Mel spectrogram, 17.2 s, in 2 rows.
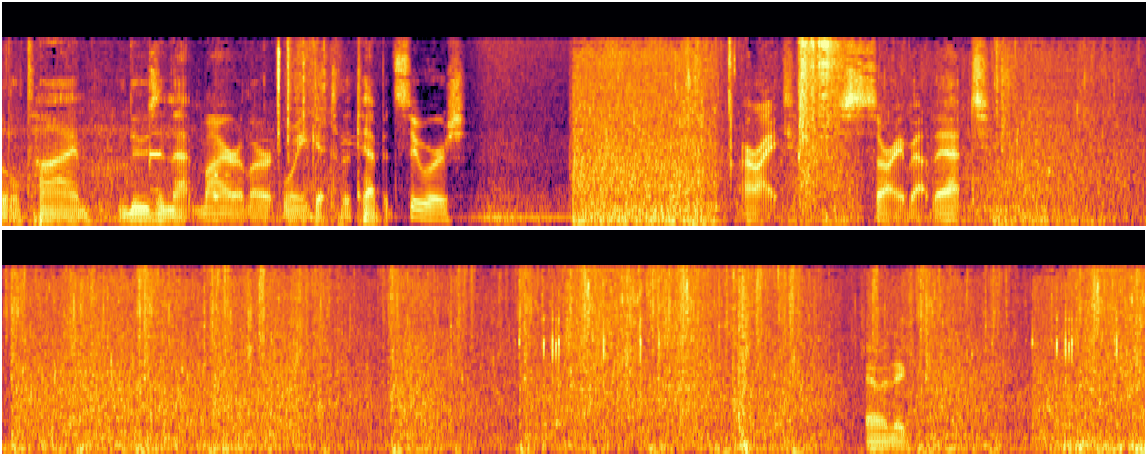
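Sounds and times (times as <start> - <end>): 
speech: 0.3 - 4.4, 5.6 - 7.7, 15.1 - 15.7
video game character splashing through a river: 7.2 - 17.1.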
